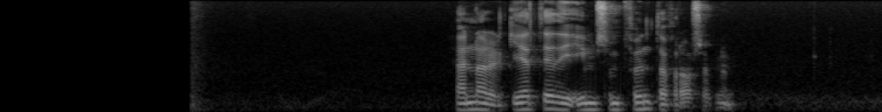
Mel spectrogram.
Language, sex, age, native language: Icelandic, male, 30-39, Icelandic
